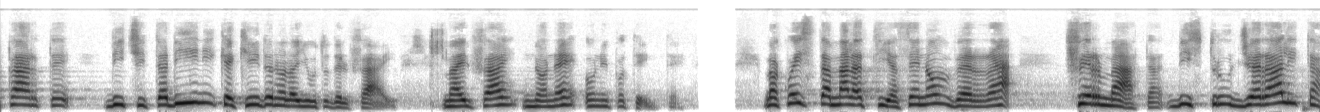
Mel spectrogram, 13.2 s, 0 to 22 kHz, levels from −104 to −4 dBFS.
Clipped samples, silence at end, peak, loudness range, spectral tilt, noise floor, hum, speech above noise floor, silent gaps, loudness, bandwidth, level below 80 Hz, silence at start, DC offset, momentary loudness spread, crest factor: under 0.1%; 0 s; -8 dBFS; 5 LU; -6.5 dB/octave; -62 dBFS; none; 40 dB; 6.98-7.34 s; -23 LUFS; 16 kHz; -80 dBFS; 0.1 s; under 0.1%; 13 LU; 14 dB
